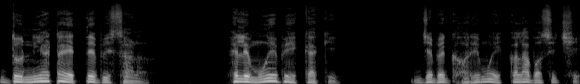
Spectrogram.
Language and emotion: Odia, sad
